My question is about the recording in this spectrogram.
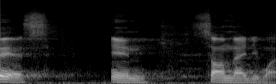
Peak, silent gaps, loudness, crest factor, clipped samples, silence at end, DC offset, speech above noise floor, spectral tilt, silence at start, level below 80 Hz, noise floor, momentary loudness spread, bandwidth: -10 dBFS; none; -29 LUFS; 20 dB; under 0.1%; 0 s; under 0.1%; 25 dB; -4.5 dB/octave; 0 s; -52 dBFS; -53 dBFS; 18 LU; 15.5 kHz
